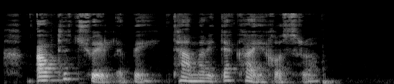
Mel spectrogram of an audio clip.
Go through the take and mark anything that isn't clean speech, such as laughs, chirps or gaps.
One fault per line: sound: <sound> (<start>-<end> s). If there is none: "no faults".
no faults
